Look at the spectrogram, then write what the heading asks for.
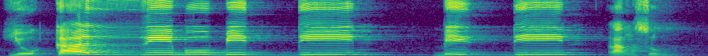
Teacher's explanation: tasdid dal tidak memberikan rakhawah tetapi syiddah, cepat. Yukadzibu biddin, biddin langsung, tidak biddin seperti dza.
